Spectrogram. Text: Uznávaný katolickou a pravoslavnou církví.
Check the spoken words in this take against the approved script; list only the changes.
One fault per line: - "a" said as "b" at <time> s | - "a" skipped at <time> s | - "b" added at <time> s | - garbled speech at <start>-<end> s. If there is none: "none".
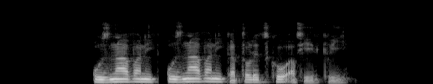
- "uznávaný" added at 1.7 s
- "pravoslavnou" skipped at 3.0 s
